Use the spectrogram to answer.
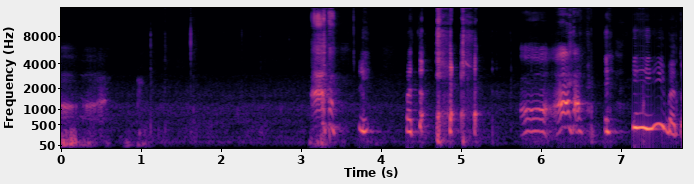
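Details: A 6-month-old baby imitating an aunt's cough: short cough-like bursts mixed with voiced babbling sounds.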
